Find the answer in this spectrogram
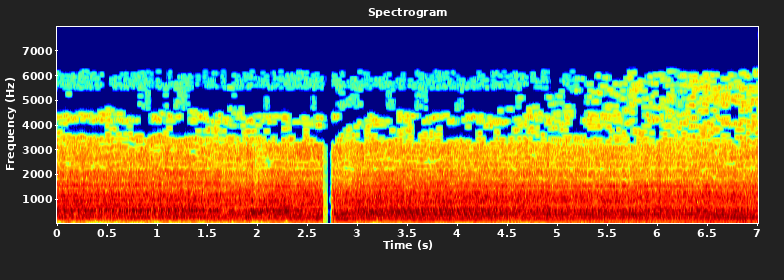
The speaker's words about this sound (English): Watch out for the truck. Yeah, he's pounding to make the hill. They always do coming across the bridge.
